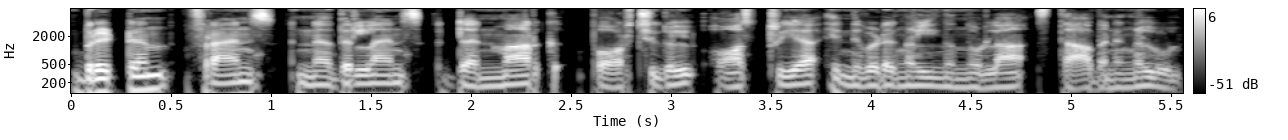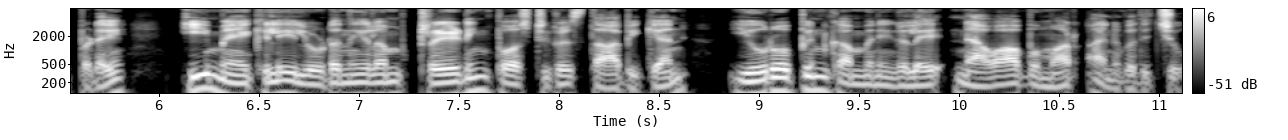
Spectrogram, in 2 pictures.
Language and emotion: Malayalam, neutral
